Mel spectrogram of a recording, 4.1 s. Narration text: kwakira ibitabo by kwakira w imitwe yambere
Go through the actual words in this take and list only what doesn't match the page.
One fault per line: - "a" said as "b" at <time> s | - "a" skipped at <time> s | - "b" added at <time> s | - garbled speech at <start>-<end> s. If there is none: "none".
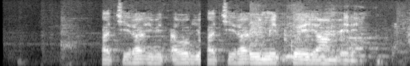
none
